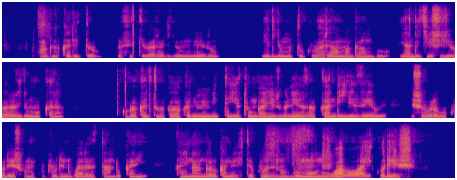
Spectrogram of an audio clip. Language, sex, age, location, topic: Kinyarwanda, male, 18-24, Kigali, health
